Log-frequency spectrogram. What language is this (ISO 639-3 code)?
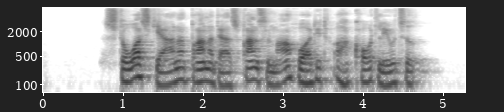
dan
